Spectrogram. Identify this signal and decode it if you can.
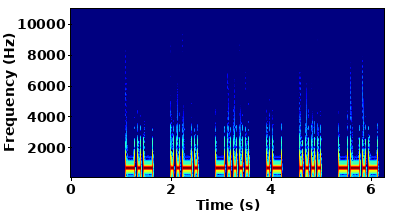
Morse code, heard as a keyed tone, about 20 wpm, spaced as for 14 wpm, 700 Hz. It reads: KF6AHQ
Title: 245 Lesson 39g - Letter z - Call Signs 20wpm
